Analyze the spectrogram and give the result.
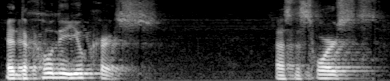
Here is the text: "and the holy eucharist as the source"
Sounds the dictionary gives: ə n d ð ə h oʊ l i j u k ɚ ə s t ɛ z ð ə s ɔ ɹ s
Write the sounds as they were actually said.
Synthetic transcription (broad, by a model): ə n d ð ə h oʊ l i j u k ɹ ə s ɛ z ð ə s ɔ ɹ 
